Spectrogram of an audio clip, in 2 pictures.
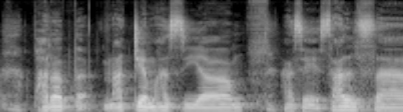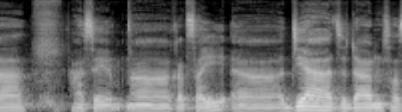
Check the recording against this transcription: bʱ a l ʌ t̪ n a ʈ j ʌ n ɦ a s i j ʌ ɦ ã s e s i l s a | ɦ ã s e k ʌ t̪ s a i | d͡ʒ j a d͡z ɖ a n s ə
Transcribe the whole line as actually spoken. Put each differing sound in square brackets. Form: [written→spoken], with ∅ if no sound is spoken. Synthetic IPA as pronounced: bʱ a [l→ɾ] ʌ t̪ n a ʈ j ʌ [n→m] ɦ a s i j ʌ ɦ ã s e s [i→a] l s a | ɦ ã s e k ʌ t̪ s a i | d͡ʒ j a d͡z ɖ a n s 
